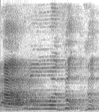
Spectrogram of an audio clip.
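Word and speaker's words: أعوذ: Zu ya, pengucapannya za itu digigit, zu. Jangan zu, apalagi ju, uju, tidak, salah ya itu ya. Yang benar adalah a'udzu, zu.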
